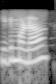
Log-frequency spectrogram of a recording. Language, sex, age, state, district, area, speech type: Goan Konkani, female, 45-60, Goa, Murmgao, rural, conversation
